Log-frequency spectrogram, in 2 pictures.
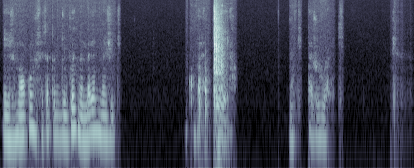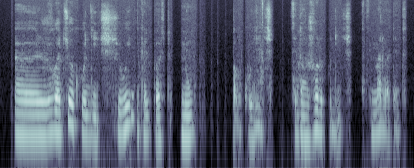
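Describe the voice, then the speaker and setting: A man's voice: mid-range voice, steady tone, fairly quick, gravelly, long pauses, darkish tone, a little hiss or hum. A young man chatting casually to camera at home, hesitant and self-mocking, with many fillers. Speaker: vlogger answering a fan tag. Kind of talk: casual chat.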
